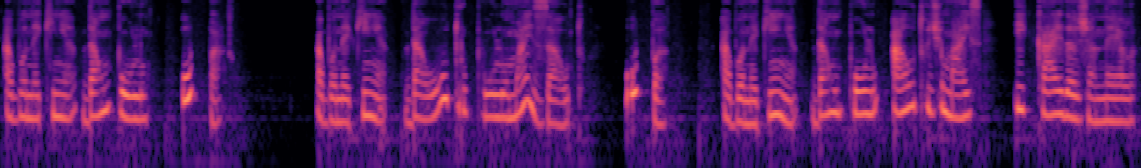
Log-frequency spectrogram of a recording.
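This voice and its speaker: Gentle Brazilian woman telling a children's tale. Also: fairly high pitch, normal speed, no echo. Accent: Brazilian Portuguese. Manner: gentle, playful, with sound effects and character voices. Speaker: storyteller. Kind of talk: children's story narration.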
